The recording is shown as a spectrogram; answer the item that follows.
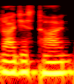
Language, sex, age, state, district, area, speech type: Hindi, male, 45-60, Madhya Pradesh, Bhopal, urban, spontaneous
